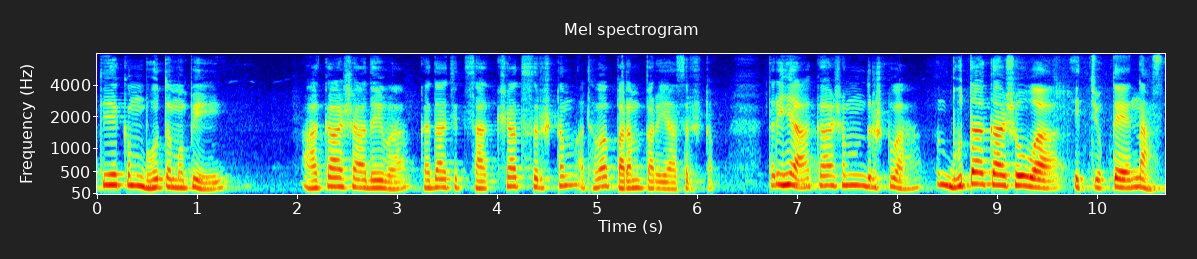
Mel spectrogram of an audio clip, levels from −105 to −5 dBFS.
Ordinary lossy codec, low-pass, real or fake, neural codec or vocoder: none; none; real; none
